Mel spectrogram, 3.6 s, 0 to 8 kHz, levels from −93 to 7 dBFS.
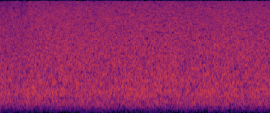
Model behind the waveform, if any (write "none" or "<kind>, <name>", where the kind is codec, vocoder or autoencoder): vocoder, Vocos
